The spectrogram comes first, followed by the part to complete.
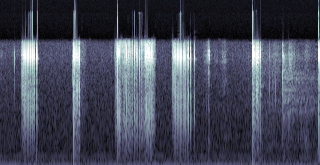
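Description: Five short scraping and rubbing noises from a phone camera mount being handled and adjusted, with a faint steady hum underneath.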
